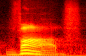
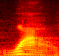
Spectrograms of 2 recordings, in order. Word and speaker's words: Vav: There's a letter in Hebrew called Vav, or Wow, the V or the W.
